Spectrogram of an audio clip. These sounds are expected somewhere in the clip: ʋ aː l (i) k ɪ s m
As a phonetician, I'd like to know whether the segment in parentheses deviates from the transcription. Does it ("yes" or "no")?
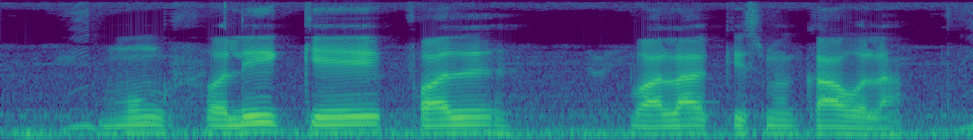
yes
